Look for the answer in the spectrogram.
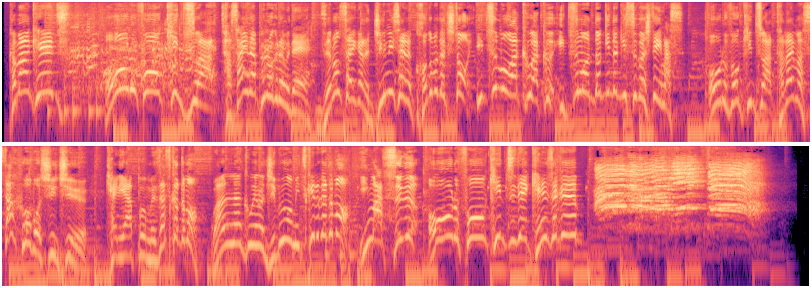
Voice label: Radio CM; ALL 4 KIDS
